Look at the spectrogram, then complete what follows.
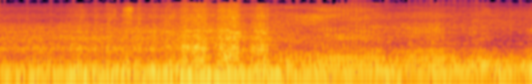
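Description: Sport quad ATV engine running, revving up briefly about three seconds in.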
